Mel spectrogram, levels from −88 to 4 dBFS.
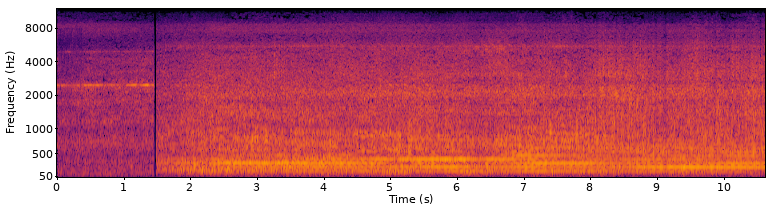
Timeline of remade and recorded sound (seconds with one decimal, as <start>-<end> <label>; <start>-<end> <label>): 0.0-1.7 recorded; 1.7-2.6 remade; 2.6-4.2 recorded; 4.2-7.3 remade; 7.3-8.8 recorded; 8.8-9.4 remade; 9.4-10.6 recorded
